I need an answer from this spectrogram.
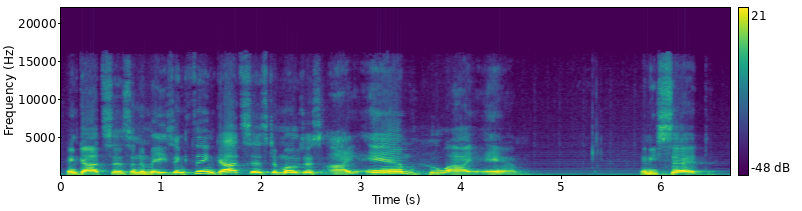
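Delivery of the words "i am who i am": very slow, weighty statement; slow, deliberate scripture quote; solemn declaration. Retold or imitated. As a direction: draw out each word as God's declaration. God's name solemnly quoted.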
